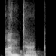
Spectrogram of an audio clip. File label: "untack", Indian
